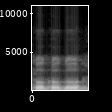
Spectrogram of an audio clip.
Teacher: कवर्ग जो यानी कंठ को स्पर्श करने वाले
